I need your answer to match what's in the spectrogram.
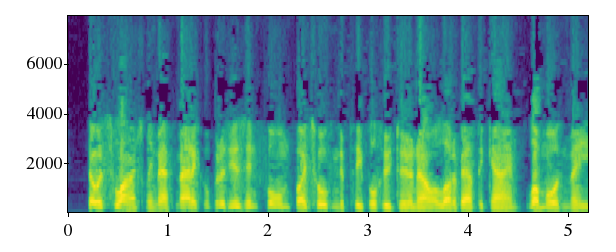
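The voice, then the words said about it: Australian accent. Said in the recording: “You can tell I've got an Australian accent.”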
